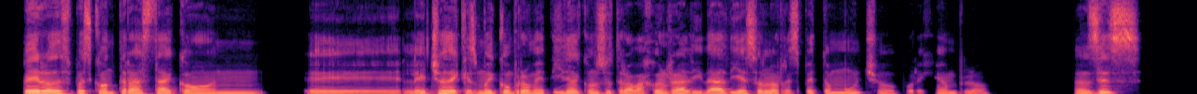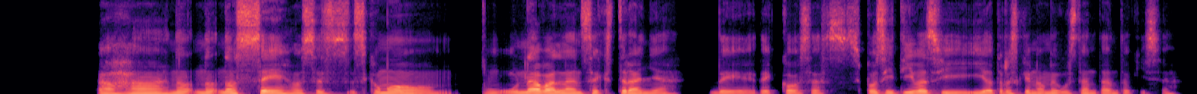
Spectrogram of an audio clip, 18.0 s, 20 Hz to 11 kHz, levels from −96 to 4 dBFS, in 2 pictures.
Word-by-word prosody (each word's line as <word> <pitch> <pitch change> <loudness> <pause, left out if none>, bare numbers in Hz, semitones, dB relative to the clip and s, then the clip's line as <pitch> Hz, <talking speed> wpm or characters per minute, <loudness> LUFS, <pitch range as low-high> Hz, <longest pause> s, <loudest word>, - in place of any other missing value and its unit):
pero 160 -2 +8
después 150 +1 +2
contrasta 150 -2 +2
con 125 -3 -1 0.3
el 110 -2 -4
hecho 130 +6 +2
de 155 -2 +6
que 145 - -6
es - - -3
muy 145 -1 +2
comprometida 150 +5 0
con 145 -4 -3
su 130 - -4
trabajo 120 +1 -1
en 140 - 0
realidad 120 -1 +2
y 125 - +1
eso 125 +3 0
lo 130 - +3
respeto 125 +3 -5
mucho, 125 -1 -4
por - - -12
ejemplo, 120 +2 -8 0.6
entonces 155 +5 +2 1.2
ajá, 130 0 +1
no 140 -1 0
no 140 0 -1
no 160 +4 +2
sé, 140 -6 +4
o 125 - -2
sea, 130 +2 -1
es 130 +2 -3
es - - -4
como 130 -11 0 0.3
u 120 +2 -6
una 155 +4 +5
balanza 130 -2 +4
extraña 115 -5 -2 0.2
de 110 -4 -6
de 115 -1 -6
cosas 115 0 -5
positivas 140 +2 0
y 115 -3 -4
y 120 - 0
otras 135 +2 -2
que 130 - -4
no 115 -2 -4
me 120 - -2
gustan 120 0 -5
tanto, 110 -1 -6
quizá. 130 -1 -11
125 Hz, 170 wpm, -24 LUFS, 120-140 Hz, 1.2 s, pero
